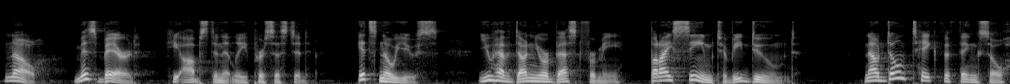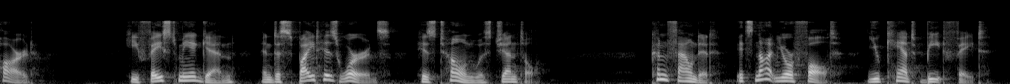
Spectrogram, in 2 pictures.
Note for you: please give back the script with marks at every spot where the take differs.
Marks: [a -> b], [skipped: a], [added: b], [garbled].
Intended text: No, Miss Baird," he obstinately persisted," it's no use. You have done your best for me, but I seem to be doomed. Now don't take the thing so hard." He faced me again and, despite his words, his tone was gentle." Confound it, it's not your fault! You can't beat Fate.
No, Miss Baird," he obstinately persisted," it's no use. You have done your best for me, but I seem to be doomed. Now don't take the thing so hard." He faced me again and, despite his words, his tone was gentle." Confound it, it's not your fault! You can't beat Fate.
